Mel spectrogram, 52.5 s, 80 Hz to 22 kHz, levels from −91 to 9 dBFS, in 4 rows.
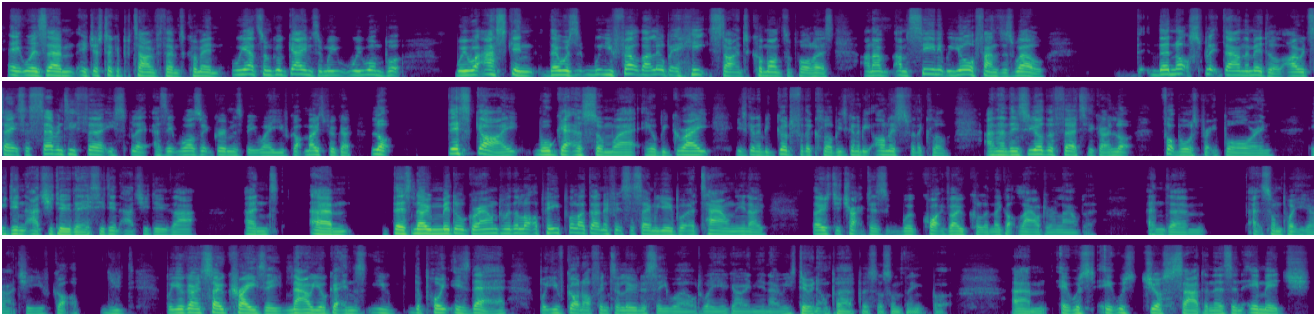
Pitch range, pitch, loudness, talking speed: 120-155 Hz, 135 Hz, -24 LUFS, 250 wpm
